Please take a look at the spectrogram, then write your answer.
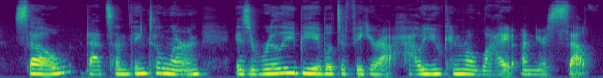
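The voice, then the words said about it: Quiet, monotone speech. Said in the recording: “talking a little bit more monotone and quiet ... my family is sleeping, so that's why I had to talk a little quiet”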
